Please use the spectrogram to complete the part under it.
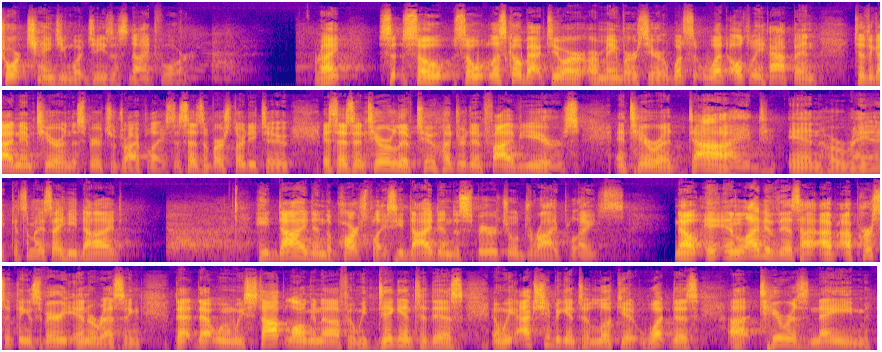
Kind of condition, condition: setting, large echoing room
